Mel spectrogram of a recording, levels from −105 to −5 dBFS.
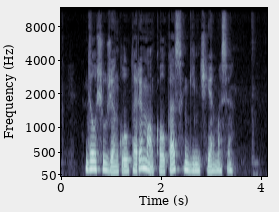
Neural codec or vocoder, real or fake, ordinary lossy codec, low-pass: none; real; MP3, 64 kbps; 10.8 kHz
